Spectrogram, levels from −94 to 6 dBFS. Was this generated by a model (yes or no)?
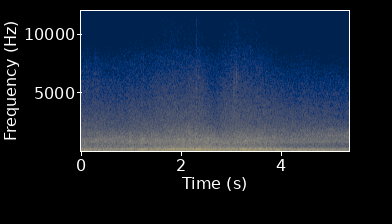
no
